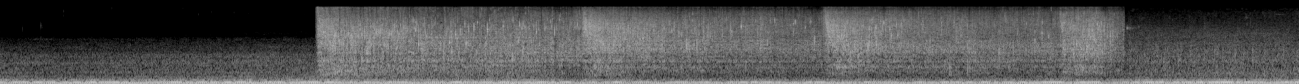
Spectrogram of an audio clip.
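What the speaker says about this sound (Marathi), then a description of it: "तेल तापले आतां एका आंबड तांतू सोडया." A cabbage ambado fritter fries in hot oil on a medium gas flame, a loud, continuous close sizzle that swells in bursts as batter hits the oil.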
